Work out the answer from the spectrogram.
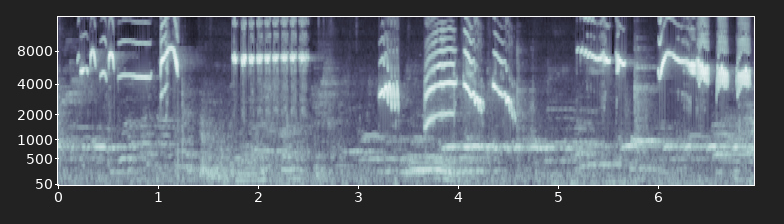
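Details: Caged orange-headed thrush prepared for a songbird contest, singing a varied phrase of high clear whistles, sharp rising slurs and short buzzy notes broken by brief pauses, with a faint low murmur beneath.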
